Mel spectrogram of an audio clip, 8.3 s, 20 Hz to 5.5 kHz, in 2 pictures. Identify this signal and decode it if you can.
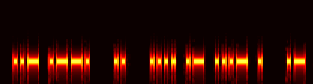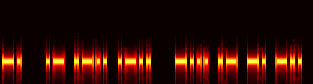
Morse code, heard as a keyed tone, about 25 wpm, 600 Hz. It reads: UP I HAVE AN ALL BAND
